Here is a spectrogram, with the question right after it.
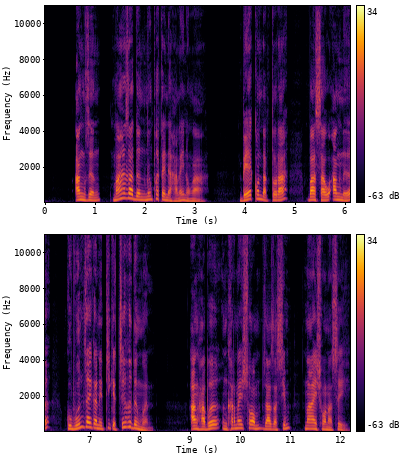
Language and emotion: Bodo, surprised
